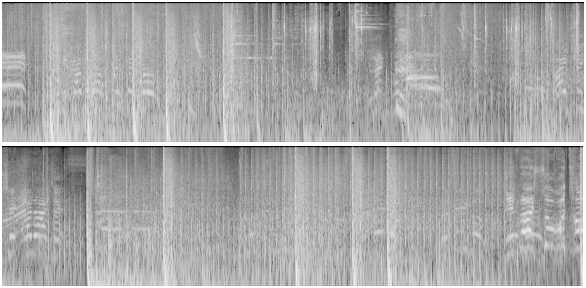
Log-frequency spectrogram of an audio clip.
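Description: Gunfire in the World War II shooter game Call of Duty: WWII, with rapid bursts of rifle and machine-gun fire, loud and continuous over about fifteen seconds, mixed with battlefield mechanisms and brief game voices.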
